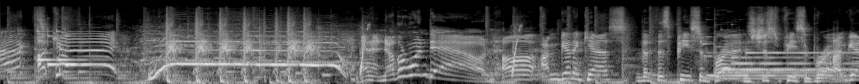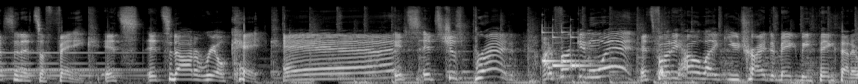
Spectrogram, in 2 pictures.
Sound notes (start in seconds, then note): 1.3 crowd cheering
